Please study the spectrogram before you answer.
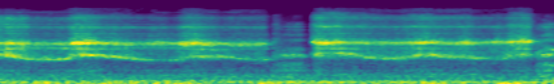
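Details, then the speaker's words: Vocal imitation of the continuous, rushing machinery murmur of patent ductus arteriosus, likened to an AV dialysis shunt heard through a stethoscope. "and finally we have the patent ductus arteriosus which i talked about which produces machine removal"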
